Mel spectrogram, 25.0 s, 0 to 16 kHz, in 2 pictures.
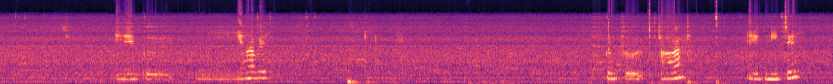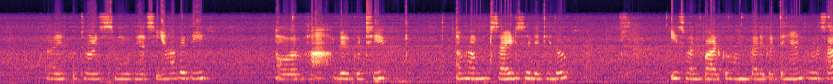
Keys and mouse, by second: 5.4 KP_2, 5.8 KP_2, 6.9 KP_4, 7.1 KP_4, 7.4 KP_8, 9.6 ctrl+r, 18.4 KP_3, 19.6 KP_1, 21.7 alt+z, 22.4 click, 22.7 click, 23.8 click.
